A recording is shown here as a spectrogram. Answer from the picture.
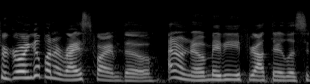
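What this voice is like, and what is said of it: Usual voice. Nothing is said of it.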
